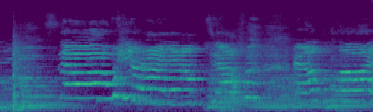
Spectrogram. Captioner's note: none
